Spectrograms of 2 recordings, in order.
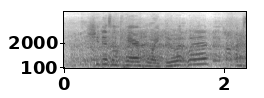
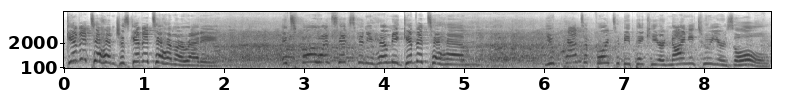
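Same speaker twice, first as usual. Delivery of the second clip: screaming mom; 5 semitones higher than usual. Retold or imitated. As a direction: shout at her daughter through the phone. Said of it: "my own mother screaming into the phone".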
